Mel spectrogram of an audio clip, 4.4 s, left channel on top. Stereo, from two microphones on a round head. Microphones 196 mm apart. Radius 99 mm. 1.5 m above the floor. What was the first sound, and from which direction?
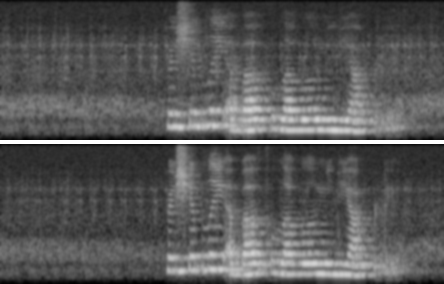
A woman speaking, 50° right (ahead or behind).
